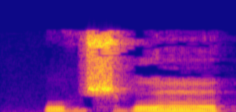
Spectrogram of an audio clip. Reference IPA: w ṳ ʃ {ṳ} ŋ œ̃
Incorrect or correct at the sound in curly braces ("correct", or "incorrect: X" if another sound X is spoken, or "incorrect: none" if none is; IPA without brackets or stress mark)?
correct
